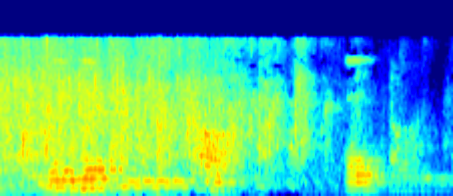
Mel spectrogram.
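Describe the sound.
An audience applauds a pastor in a steady burst of clapping, mixed with voices calling out over it, then the clapping thins and fades toward the end.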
